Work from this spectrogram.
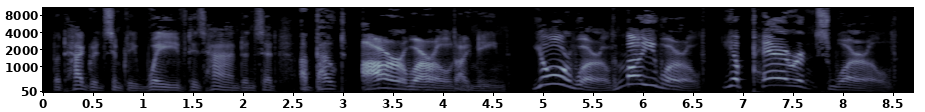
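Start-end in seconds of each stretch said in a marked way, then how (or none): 2.6-8.6 loud, raised, drawn-out insistence; exasperated insistence. A narrator's reading. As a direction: hammer each world home in exasperation. Exasperated giant, about to explode.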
